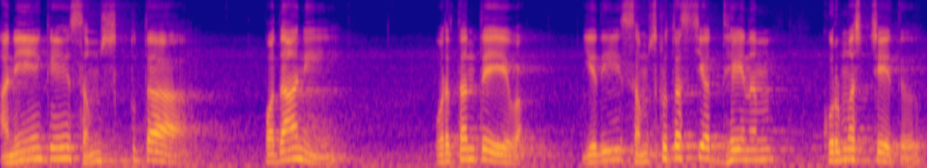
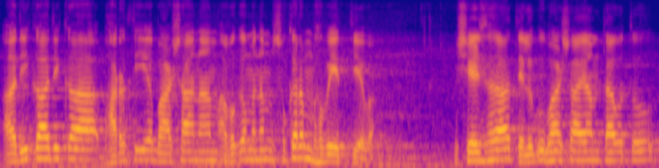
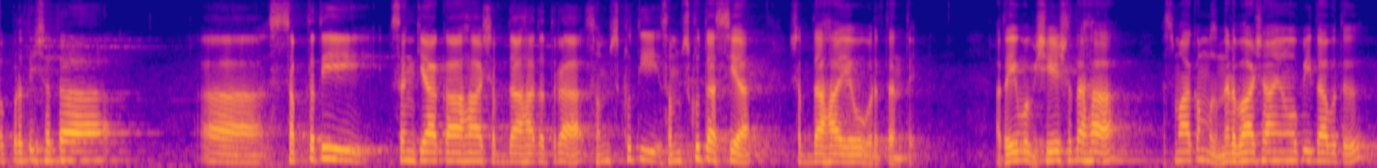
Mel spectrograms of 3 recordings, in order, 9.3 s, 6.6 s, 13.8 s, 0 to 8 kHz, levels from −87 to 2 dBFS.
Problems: none marked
